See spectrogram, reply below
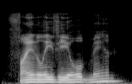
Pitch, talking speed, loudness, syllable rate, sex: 115 Hz, 180 wpm, -16 LUFS, 5.1 syllables/s, male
